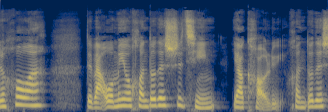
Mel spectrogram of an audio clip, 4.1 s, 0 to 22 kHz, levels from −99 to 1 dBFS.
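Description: No technical faults are audible anywhere in the speech recording.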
